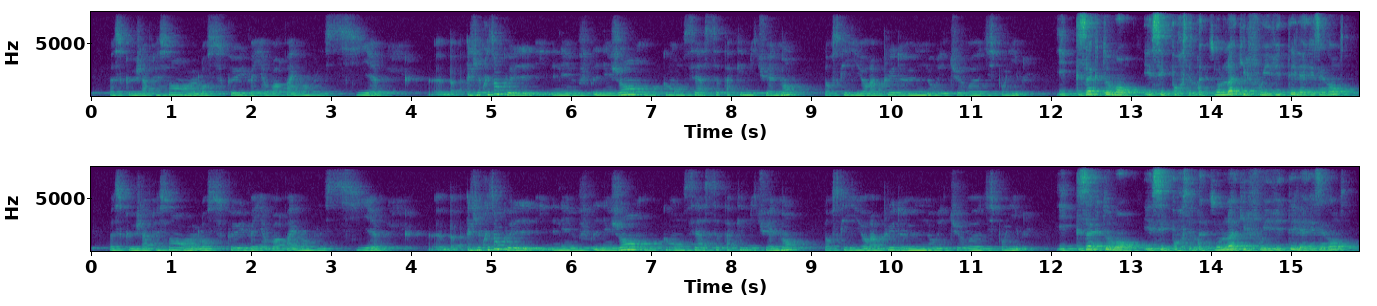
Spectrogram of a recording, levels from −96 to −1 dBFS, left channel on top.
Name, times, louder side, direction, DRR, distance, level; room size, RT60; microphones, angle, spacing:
voice 1, 0.2-3.7 4.3-8.9 9.2-11.7 13.7-13.9, right 1 dB, 10° left, 0 dB, 1.3 m, -35 dB
voice 2, 12.1-15.7, left 1 dB, 40° left, 2 dB, 2.1 m, -30 dB
9.3 x 7.8 x 7.7 m, 1.0 s
head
